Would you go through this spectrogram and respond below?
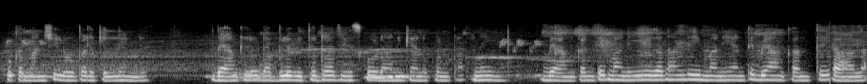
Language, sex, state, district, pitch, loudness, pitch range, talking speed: Telugu, female, Andhra Pradesh, Chittoor, 195 Hz, -17 LUFS, 190-205 Hz, 140 wpm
